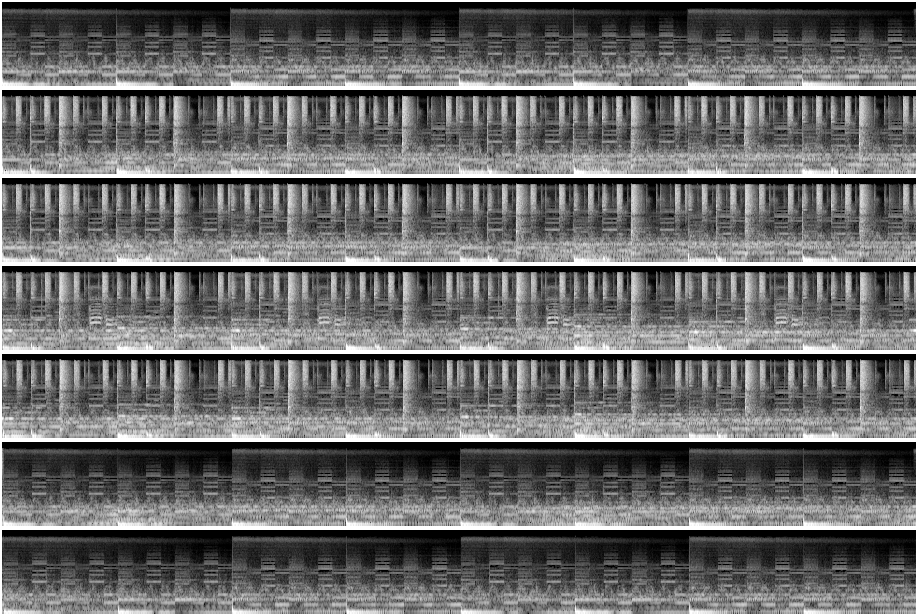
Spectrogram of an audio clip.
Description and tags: Newtime - electronic music track .
ambience, ambient, atmosphere, bass, beat, dance, effect, electro, electronic, loop, loopmusic, music, noise, processed, rhythmic, sound, synth, track, trip-hop, voice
